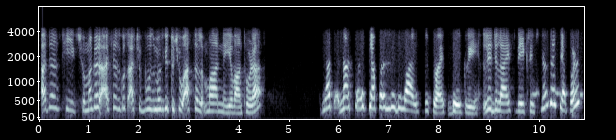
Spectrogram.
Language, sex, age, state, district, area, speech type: Kashmiri, female, 18-30, Jammu and Kashmir, Srinagar, urban, conversation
